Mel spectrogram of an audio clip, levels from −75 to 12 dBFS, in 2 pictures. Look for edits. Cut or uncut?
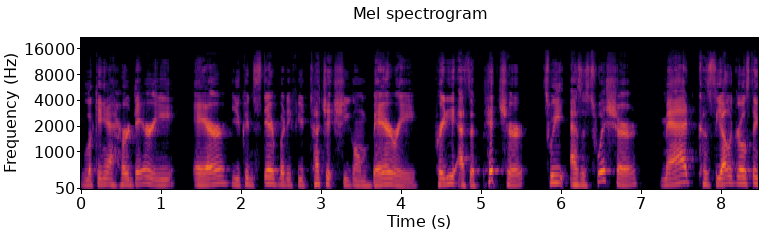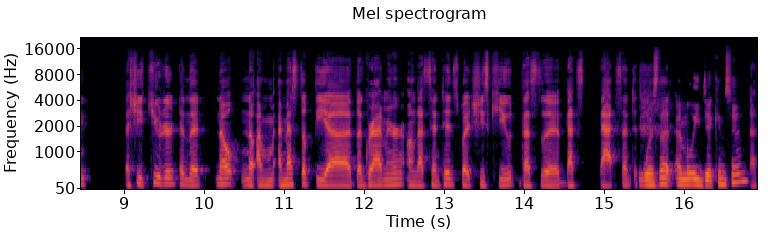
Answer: cut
